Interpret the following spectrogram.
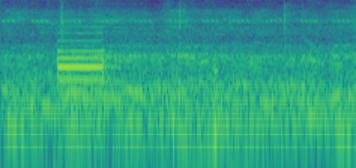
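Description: A short, steady buzzer beep of about a third of a second, about half a second in, over the hubbub of a kabaddi ground.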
